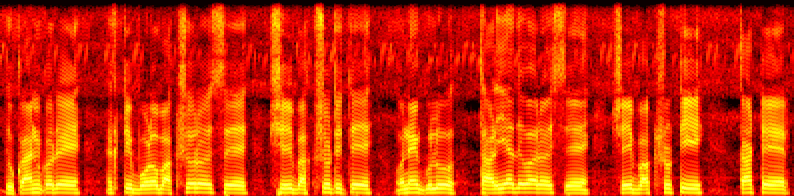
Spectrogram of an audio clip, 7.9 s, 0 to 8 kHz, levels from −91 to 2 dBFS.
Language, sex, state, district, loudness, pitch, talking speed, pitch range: Bengali, male, Assam, Hailakandi, -15 LUFS, 155 Hz, 115 wpm, 145-165 Hz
